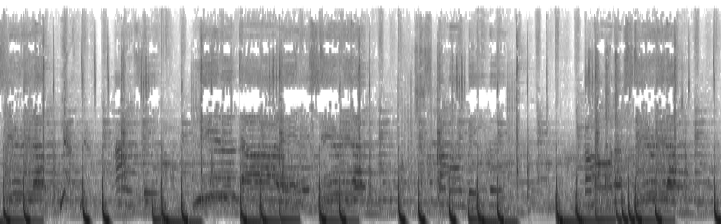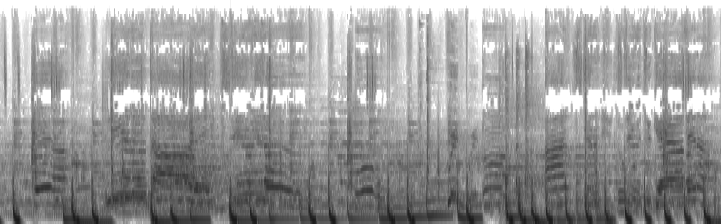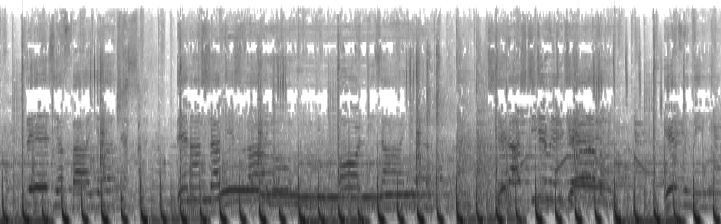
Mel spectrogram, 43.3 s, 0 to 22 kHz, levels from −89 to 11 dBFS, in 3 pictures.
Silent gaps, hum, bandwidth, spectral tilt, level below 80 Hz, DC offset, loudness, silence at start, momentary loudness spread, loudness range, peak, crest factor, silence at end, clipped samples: none; none; 17.5 kHz; -6 dB/octave; -14 dBFS; under 0.1%; -12 LUFS; 0 s; 6 LU; 2 LU; 0 dBFS; 10 dB; 0 s; under 0.1%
